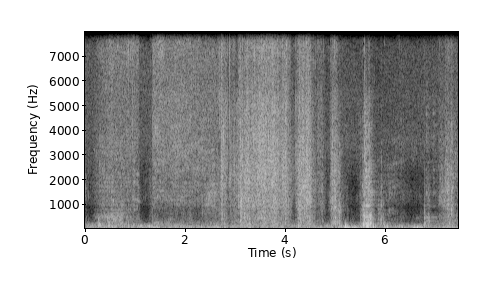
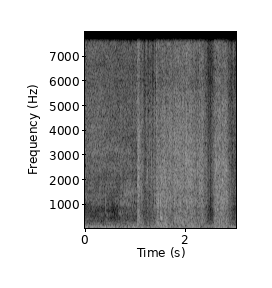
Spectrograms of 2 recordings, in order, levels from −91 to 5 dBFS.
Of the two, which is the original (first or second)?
first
